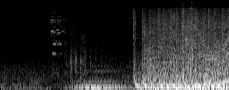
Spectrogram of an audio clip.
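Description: Gunfire in a VALORANT match: a quiet stretch of faint game noise leads into a brief crack, then a loud, dense burst of shots that fills the rest of the moment.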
